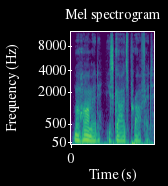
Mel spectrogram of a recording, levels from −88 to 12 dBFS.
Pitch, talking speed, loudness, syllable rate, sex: 90 Hz, 145 wpm, -18 LUFS, 4.6 syllables/s, male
